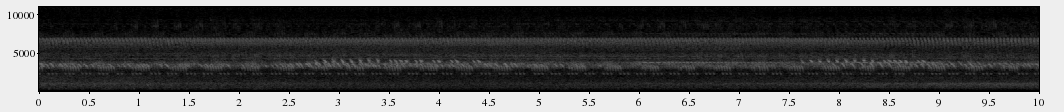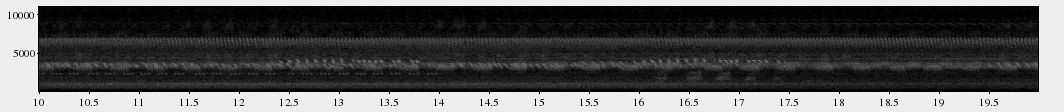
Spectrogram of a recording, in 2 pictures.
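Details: Bell crickets and field crickets chorusing in Narita, Chiba, Japan, captured on a TASCAM Portacapture X8: dense high trilling bands with pulsed chirp bursts swelling every few seconds, plus a brief lower chirp series near the end.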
